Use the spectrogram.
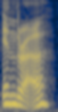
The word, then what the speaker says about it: Indra: It's Indra. If you're pronouncing it, if you're like a native Hindi speaker or you've been around like Indian accents your whole life, you should be able to say Indra. But I recognize that like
